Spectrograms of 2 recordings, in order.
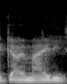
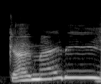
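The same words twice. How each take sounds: First: Imitating mum's cheer, a bit louder. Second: Much higher, louder imitated yell from the crowd; mum's yell. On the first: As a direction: call it out like mum used to. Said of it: "And she used to say". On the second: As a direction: shriek it like mum at the start line. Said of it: "And then I hear".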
